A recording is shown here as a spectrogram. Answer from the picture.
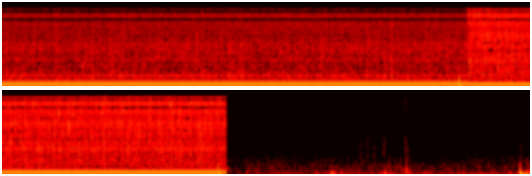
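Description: Kimchi frying in pork-belly fat in a wok: a steady sizzle over a low hum. The sizzle grows brighter about seven seconds in and cuts off abruptly about eleven seconds in, leaving near silence with a few faint clicks.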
